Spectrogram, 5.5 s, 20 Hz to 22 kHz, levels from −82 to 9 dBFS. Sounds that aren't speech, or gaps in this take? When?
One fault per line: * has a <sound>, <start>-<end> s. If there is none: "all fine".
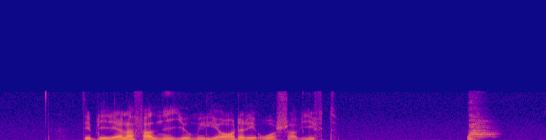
* has a bark, 4.7-5.0 s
